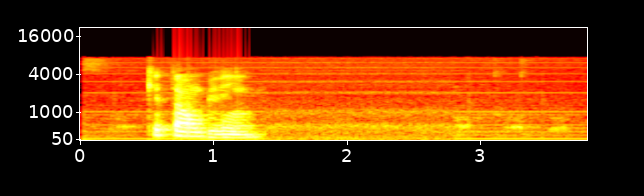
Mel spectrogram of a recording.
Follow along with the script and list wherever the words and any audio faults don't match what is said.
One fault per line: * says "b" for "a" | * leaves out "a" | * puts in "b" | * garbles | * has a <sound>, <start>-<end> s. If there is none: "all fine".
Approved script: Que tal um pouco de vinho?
* leaves out "pouco de"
